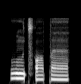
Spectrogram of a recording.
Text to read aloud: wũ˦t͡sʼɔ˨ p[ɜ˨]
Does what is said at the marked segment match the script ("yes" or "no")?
yes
